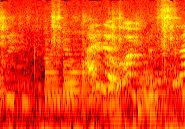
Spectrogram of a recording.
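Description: A child's high voice speaking briefly over background music, about halfway through.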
